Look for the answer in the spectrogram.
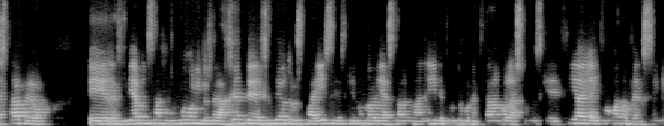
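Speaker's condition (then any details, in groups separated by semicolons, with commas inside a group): No condition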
